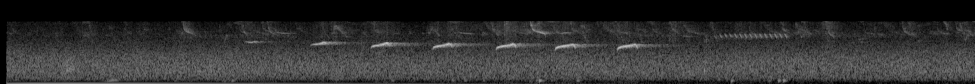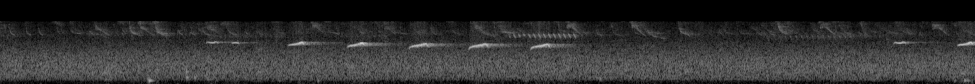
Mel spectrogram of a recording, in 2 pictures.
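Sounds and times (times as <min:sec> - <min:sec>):
Brush Cuckoo Cacomantis variolosus calling in Kitanglad: 0:02.4 - 0:06.7, 0:11.8 - 0:15.5, 0:18.7 - 0:19.5.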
